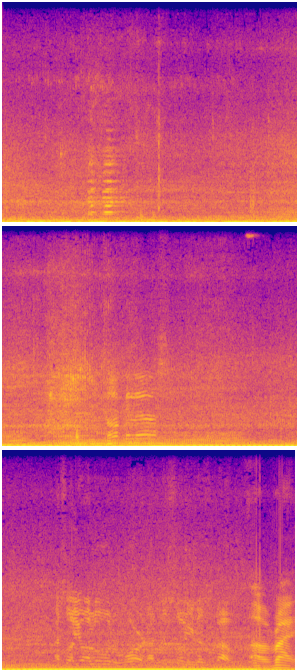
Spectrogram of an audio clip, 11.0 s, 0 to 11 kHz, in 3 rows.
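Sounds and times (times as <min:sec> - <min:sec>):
car engine rumble from inside: 0:00.0 - 0:11.0.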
